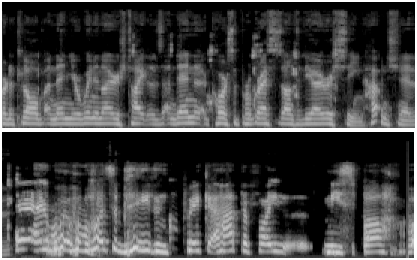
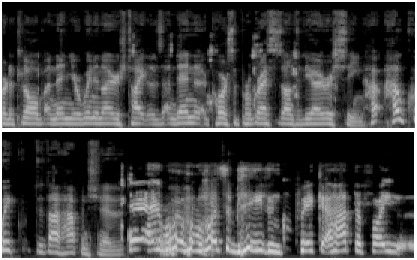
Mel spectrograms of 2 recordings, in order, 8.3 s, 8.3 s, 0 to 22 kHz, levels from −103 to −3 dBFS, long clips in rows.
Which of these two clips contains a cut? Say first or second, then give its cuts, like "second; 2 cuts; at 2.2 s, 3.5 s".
first; 1 cut; at 3.8 s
